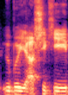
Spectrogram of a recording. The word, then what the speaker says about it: Ubuyashiki: of the like Demon Slayer Ubuyashiki mansion explosion.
